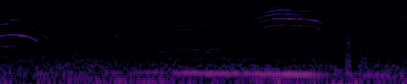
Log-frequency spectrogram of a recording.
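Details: In a garden, a Persian cat and the kittens she adopted watch rabbits. Two bright, arching meows, one early and one near the end, sound over a steady low droning hum.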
